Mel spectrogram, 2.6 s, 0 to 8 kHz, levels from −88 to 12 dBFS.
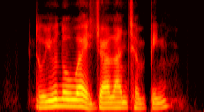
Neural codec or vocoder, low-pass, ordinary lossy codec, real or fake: codec, 16 kHz, 2 kbps, FreqCodec, larger model; none; none; fake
